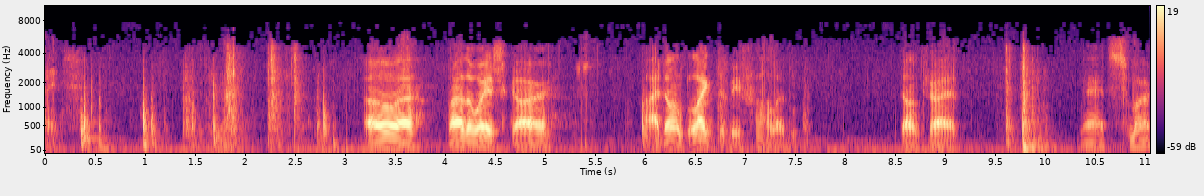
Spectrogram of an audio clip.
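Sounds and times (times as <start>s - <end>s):
door being opened: 1.4s - 3.0s, 9.6s - 10.2s
speech: 4.1s - 5.2s, 6.0s - 7.8s, 8.6s - 11.0s.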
